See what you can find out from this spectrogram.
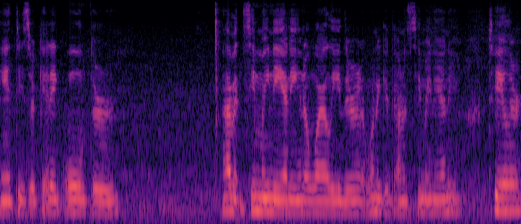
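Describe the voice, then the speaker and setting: A woman talks very fast in a fairly low, monotone, flat voice with long, frequent pauses, amid audible room echo and noticeable background noise. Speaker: spiritual guidance vlogger. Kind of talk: casual video vlog.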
